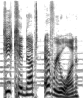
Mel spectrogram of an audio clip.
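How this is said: The voice falls at the end like a statement.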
